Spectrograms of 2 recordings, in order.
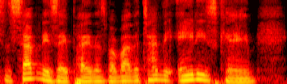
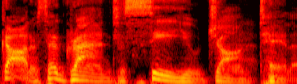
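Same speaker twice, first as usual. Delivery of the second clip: soft, slow, hushed mid-Atlantic accent; 2 semitones lower, 5 dB quieter than usual. Speaker recreating his film role as the journalist, Mr. Wills mid-Atlantic accent. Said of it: "Very mid-Atlantic".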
